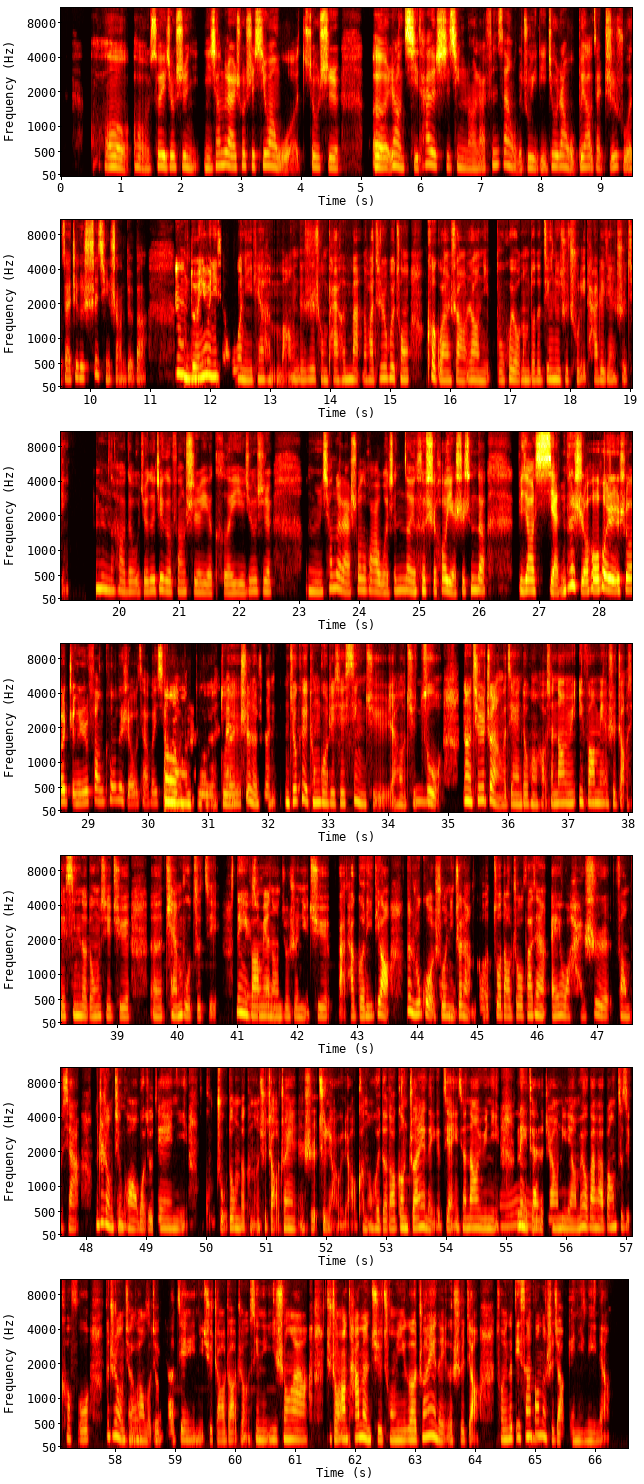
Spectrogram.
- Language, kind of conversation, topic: Chinese, advice, 我对前任还存在情感上的纠葛，该怎么办？
- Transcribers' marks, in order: laughing while speaking: "有的时候 也是真的比较 … 才会想到他， 哎"; other noise; tapping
